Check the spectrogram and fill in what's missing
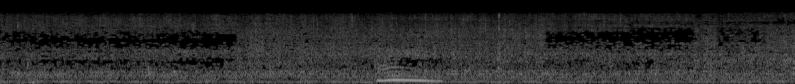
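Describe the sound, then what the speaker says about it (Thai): Steady rain patters in a soft, even hiss beside the Mekong at Chiang Khan, with a brief low tone rising in the middle. "นอนฟังเสียงฝน"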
